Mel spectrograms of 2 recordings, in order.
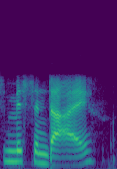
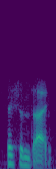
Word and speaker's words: Missandei: I found it very interesting the conversations that he has between Grey Worm and how do I say her name? Missandei? – I think it's Miss and I. – Missandei, yeah.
